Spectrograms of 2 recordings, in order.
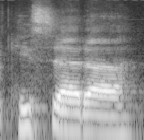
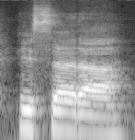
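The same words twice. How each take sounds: The two takes are said the same way.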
